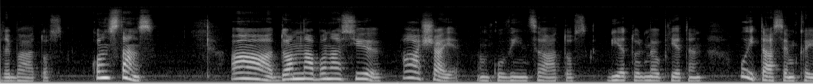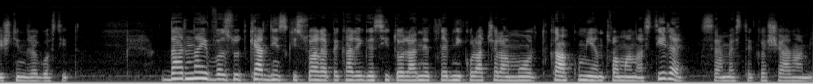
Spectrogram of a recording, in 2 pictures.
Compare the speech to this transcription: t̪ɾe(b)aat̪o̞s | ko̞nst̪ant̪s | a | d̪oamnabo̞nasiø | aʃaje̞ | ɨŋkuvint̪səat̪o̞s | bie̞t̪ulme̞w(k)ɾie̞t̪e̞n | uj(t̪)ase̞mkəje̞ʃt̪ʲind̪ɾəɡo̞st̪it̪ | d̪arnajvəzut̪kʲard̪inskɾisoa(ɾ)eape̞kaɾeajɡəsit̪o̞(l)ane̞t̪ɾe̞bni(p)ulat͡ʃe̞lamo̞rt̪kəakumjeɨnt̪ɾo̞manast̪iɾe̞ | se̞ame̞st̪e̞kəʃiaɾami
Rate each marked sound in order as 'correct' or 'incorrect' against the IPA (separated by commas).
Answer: correct, incorrect, correct, correct, correct, incorrect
